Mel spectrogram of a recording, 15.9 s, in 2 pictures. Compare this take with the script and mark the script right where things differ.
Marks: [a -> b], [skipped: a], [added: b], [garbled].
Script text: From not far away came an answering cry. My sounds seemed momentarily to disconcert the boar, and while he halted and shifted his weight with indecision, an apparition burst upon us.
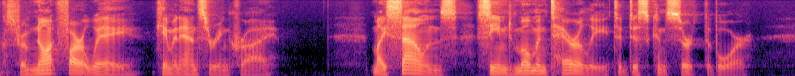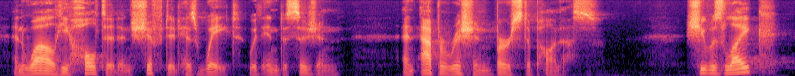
From not far away came an answering cry. My sounds seemed momentarily to disconcert the boar, and while he halted and shifted his weight with indecision, an apparition burst upon us. [added: She was like]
